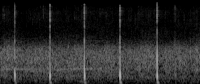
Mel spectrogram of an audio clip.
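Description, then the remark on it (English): Applause on Mother's Day morning from a group applauding the mothers who were asked to stand: five sharp, evenly spaced claps stand out over a steady, softer wash of clapping noise, with no voices heard. “Uh, we want to applaud for you.”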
